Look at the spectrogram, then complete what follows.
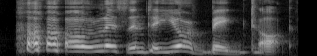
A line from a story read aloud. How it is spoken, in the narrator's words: his brother jeered in anger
